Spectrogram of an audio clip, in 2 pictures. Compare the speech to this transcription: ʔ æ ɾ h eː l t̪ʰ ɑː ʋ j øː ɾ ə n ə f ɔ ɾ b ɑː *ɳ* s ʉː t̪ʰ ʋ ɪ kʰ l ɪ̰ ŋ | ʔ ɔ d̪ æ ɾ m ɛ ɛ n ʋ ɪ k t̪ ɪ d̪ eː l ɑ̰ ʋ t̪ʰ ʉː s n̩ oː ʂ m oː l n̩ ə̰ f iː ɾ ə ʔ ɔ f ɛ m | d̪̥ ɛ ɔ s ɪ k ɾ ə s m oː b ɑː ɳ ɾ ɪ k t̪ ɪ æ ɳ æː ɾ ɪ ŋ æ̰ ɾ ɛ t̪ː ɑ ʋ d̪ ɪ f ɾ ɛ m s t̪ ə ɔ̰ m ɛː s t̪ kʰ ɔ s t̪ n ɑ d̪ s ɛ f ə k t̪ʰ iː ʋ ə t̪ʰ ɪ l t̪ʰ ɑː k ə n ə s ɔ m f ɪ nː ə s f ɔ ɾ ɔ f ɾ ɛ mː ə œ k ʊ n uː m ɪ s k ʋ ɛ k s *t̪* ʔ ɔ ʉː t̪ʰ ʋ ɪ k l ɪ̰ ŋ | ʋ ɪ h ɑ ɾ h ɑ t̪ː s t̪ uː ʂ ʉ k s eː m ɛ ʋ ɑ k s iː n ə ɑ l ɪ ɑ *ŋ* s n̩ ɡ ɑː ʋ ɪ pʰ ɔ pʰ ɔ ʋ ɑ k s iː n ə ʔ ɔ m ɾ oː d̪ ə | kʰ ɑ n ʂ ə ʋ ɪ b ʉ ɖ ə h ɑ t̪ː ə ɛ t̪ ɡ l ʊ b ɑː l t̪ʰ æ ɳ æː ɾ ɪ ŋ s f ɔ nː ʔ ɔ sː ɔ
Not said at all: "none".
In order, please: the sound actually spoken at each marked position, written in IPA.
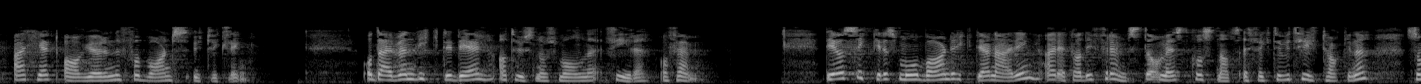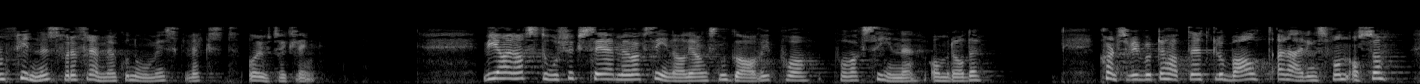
ɳ, t̪, ŋ

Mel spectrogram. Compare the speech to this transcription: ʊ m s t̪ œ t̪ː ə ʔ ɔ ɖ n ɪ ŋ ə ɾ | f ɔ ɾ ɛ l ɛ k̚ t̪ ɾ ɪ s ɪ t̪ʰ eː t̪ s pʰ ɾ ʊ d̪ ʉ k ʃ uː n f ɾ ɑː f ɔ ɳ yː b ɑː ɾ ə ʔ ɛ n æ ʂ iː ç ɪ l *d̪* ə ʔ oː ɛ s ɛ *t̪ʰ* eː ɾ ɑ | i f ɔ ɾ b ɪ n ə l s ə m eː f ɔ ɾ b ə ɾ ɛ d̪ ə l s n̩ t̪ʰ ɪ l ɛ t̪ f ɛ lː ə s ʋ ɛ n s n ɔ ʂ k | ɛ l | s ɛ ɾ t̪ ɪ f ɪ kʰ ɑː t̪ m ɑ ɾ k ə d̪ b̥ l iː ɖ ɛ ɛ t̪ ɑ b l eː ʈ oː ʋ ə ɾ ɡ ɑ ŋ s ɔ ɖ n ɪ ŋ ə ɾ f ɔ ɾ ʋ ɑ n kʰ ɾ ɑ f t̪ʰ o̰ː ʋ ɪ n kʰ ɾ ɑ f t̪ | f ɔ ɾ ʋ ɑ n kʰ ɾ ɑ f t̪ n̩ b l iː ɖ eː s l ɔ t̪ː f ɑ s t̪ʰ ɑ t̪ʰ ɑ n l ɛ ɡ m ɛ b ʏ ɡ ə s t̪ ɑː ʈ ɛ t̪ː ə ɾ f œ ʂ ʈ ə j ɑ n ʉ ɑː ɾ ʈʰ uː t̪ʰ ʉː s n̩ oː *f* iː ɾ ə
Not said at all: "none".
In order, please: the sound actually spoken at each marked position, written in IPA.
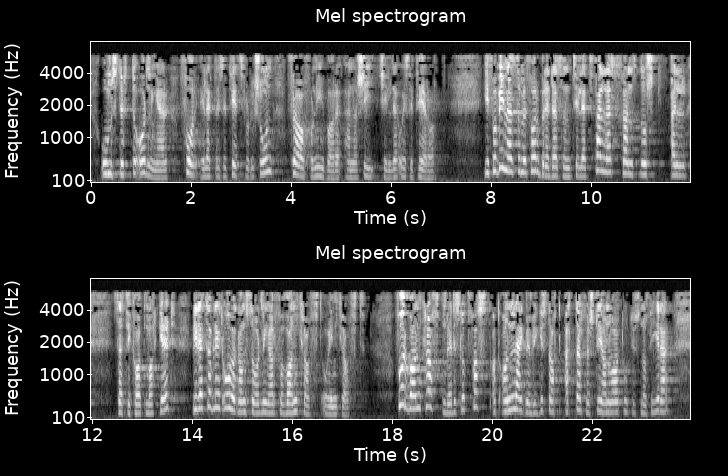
d̪, t̪ʰ, f

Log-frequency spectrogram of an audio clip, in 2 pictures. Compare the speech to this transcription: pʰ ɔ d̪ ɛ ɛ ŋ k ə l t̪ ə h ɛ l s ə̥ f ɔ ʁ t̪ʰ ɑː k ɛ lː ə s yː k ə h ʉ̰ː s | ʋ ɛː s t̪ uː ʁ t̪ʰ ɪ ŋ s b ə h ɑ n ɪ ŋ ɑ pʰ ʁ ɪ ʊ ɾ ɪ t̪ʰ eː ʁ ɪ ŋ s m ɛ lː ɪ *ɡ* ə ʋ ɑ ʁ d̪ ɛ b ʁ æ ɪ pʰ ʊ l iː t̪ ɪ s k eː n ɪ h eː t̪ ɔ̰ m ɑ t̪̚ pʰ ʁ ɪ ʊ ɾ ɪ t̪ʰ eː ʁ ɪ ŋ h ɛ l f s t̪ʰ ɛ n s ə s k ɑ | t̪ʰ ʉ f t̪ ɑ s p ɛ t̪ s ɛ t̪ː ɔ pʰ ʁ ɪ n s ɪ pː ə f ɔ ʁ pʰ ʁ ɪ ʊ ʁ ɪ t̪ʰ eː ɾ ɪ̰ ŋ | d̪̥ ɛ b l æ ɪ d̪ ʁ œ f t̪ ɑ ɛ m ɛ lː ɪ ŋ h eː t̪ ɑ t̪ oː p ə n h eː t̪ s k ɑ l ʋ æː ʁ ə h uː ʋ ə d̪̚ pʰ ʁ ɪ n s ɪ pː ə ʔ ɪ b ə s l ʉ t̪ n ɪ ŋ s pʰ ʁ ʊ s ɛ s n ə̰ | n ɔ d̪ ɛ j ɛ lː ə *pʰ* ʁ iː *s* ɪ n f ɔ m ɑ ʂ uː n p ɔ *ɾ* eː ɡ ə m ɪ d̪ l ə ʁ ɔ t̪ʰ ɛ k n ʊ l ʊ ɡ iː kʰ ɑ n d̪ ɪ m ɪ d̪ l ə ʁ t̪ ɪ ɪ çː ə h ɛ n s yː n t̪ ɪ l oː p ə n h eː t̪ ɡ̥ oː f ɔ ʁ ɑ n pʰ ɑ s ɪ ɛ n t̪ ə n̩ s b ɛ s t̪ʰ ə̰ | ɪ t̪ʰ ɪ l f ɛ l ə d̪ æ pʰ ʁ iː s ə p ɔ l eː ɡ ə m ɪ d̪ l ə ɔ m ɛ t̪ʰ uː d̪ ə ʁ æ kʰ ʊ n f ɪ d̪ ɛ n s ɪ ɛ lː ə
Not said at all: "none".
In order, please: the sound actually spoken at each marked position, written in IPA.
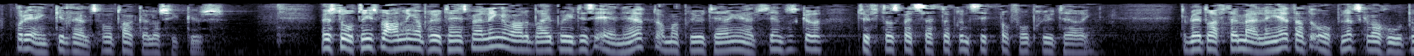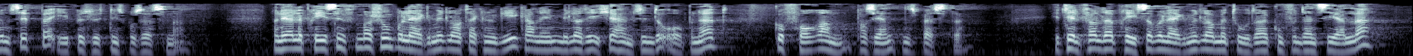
ŋ, pʰ, s, l

